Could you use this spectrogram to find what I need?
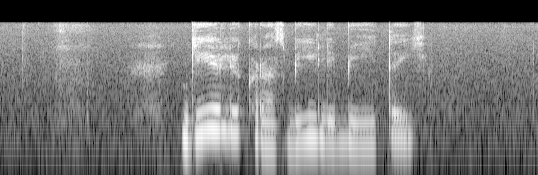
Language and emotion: Russian, sad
